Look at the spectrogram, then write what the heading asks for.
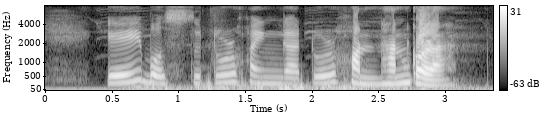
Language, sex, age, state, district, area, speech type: Assamese, female, 30-45, Assam, Majuli, urban, read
